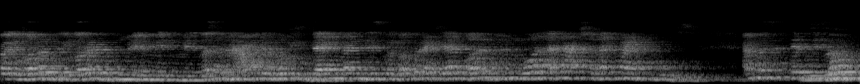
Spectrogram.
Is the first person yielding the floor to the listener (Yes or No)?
No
